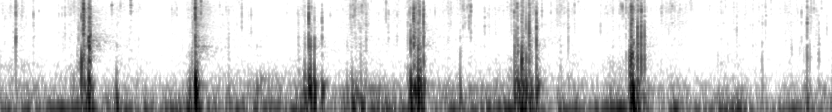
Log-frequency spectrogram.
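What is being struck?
Woven straw plate.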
